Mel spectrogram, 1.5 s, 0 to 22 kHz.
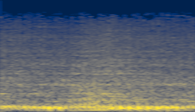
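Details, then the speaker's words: Yamaha Jupiter MX 135cc after repair of suspected jumped cam chain and bent valves; engine reassembled, low smooth quiet idle with even beat and no top-end ticking or clatter; now smooth and quiet, healthy. "Dan sekarang kita coba dengarkan suaranya Mas Bro. Coba dengar suaranya. Oke, lumayan sudah halus dan"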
